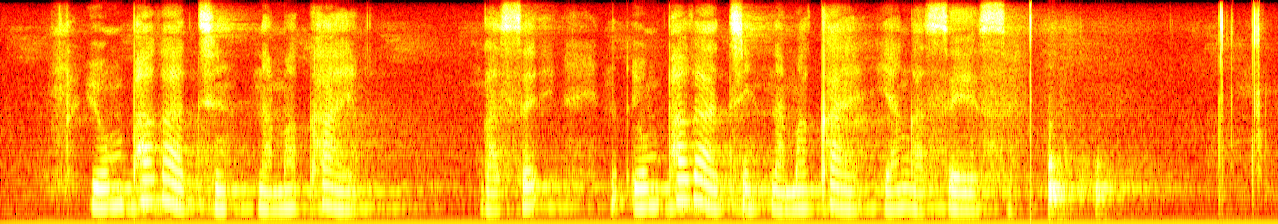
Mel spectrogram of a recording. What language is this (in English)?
South Ndebele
